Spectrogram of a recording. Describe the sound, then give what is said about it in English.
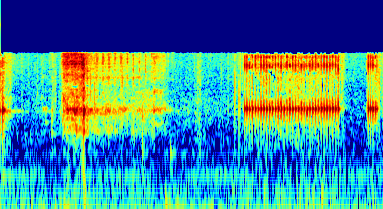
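A telephone receiver is lifted with a sharp clunk over a steady tone, followed by a longer rapid, buzzing rattle of dialing and a brief final burst, all fairly loud, as someone calls the operator to reach the police. “I said hand me the phone.”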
